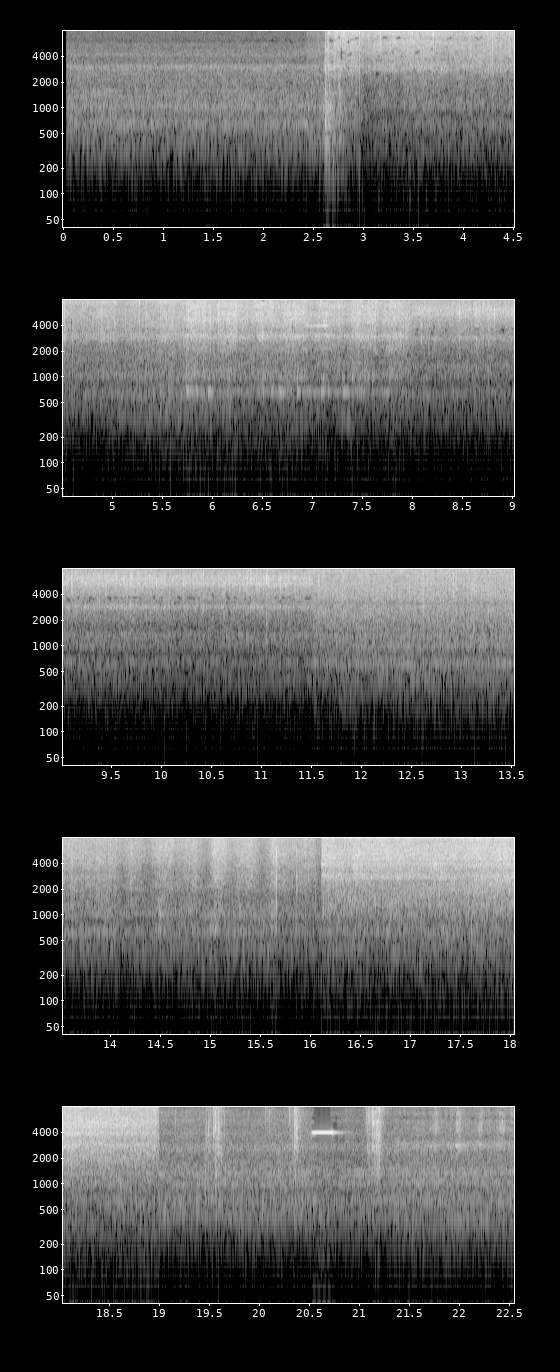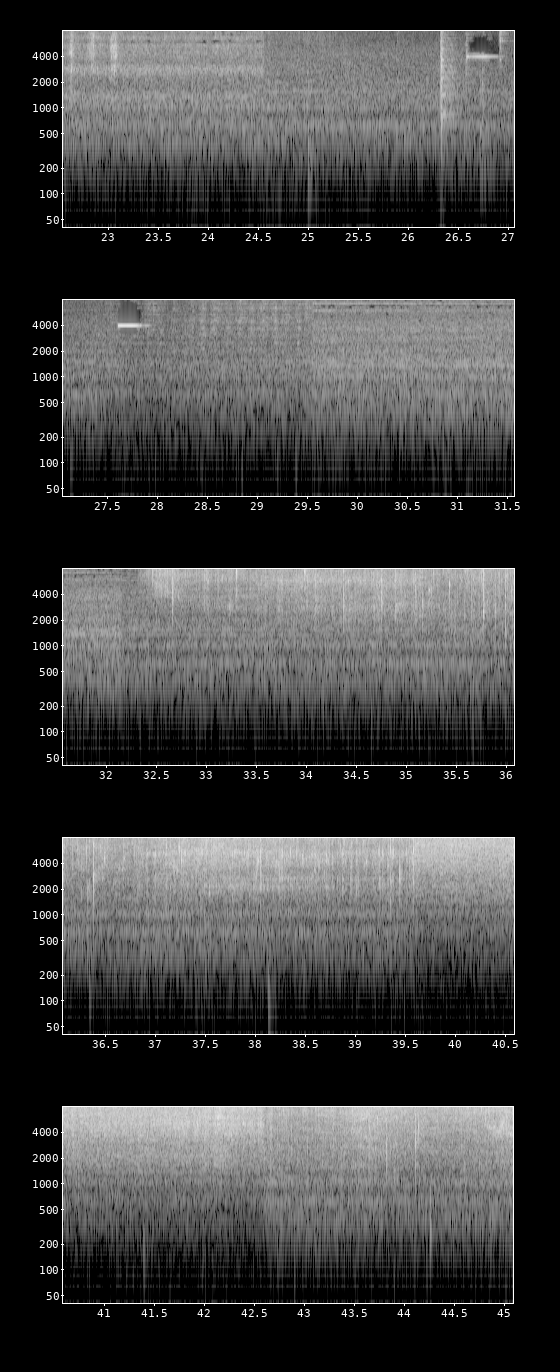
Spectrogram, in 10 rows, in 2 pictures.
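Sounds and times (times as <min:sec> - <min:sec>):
vegetables sizzling in frying pan: 0:02.5 - 0:19.0, 0:32.3 - 0:45.0.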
